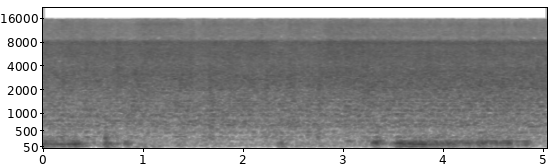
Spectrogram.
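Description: Hoisin-marinated pork strips with onion and garlic sizzling in hot oil in a frying pan, a steady even hiss as the meat browns.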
